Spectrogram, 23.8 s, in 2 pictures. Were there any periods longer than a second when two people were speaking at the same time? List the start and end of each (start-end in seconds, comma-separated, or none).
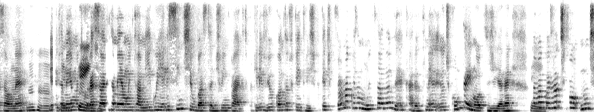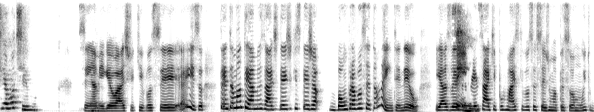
0.5-2.1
